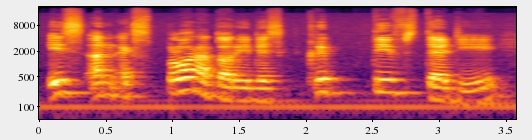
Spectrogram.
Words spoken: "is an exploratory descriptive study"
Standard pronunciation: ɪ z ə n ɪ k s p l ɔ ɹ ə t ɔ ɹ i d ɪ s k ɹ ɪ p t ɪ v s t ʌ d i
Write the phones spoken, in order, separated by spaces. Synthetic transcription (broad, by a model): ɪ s ə n ɪ k s p l ɔ ɹ ə t ɔ ɹ i d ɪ s k ɹ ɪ p t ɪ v s t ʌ d i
